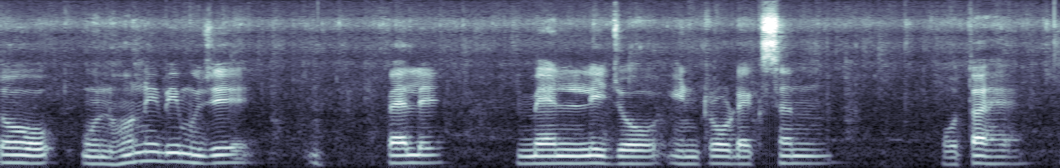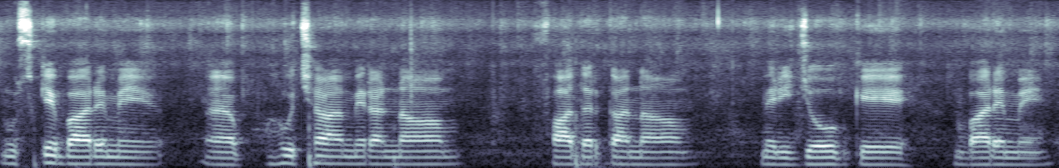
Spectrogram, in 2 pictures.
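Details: Adult male speaker; stuttering.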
